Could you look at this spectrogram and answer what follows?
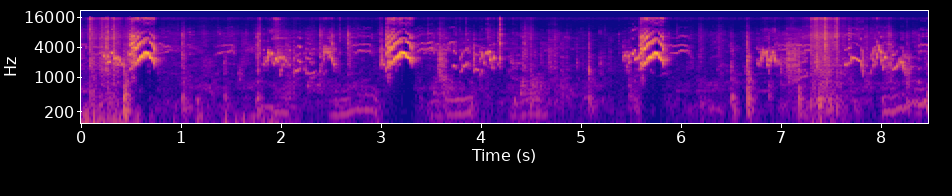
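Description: Caged budgerigars, a cockatiel and lovebirds calling and chattering together, with three loud sharp calls about two and a half seconds apart among the softer chatter.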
